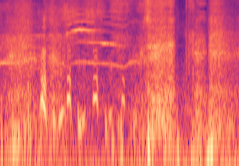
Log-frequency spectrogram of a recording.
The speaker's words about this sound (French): Oh! Moi, souvent chez moi, là, je, je, laisse jouer ça des sons de chat qui miaulent comme ça.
